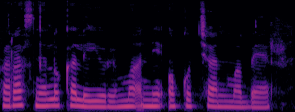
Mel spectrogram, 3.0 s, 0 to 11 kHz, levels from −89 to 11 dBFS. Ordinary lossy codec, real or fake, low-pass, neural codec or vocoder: none; real; none; none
